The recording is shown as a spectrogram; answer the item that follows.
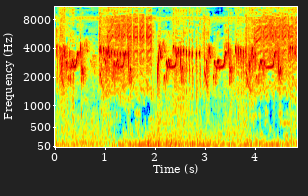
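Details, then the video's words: {'t': 'Prinia lure sound, red-headed type, for trapping: energetic high twittering phrases with rising zigzag notes, each phrase about a second long with short breaks.'} "suara pikat prenjak paling ampuh"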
